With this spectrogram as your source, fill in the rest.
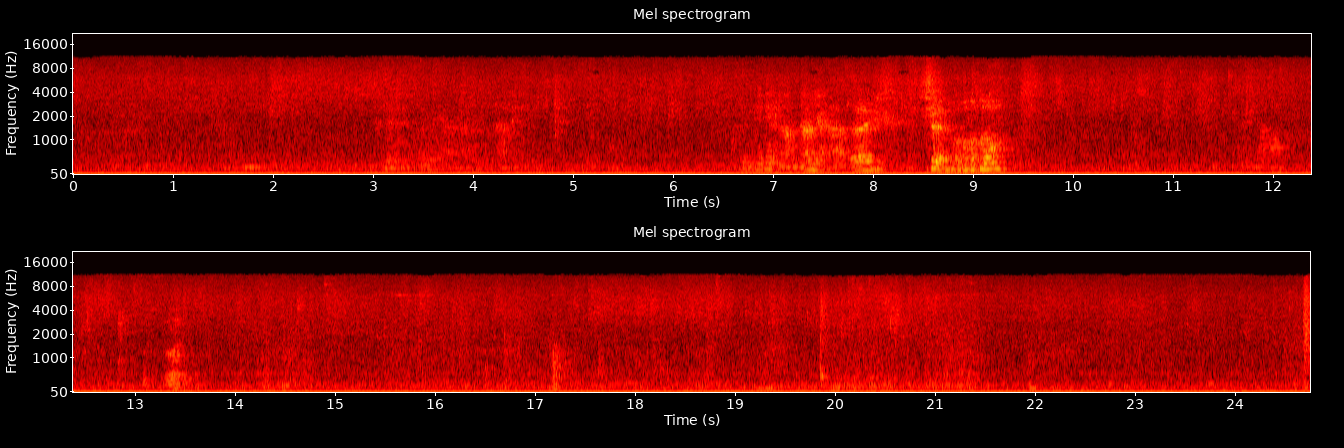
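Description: Small objects clatter and knock on a table.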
